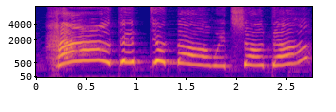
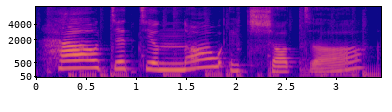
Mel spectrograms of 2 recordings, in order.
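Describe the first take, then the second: First: It is said loudly, as a shout. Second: It is said at a normal volume.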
